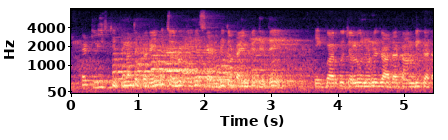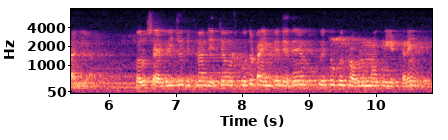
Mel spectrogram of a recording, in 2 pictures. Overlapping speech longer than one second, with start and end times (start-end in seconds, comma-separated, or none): 0.6-2.6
